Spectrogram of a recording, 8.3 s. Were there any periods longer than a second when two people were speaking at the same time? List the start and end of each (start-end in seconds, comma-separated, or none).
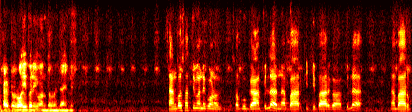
none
